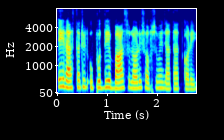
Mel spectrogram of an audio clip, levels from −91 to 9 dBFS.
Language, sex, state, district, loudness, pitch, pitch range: Bengali, female, West Bengal, North 24 Parganas, -21 LUFS, 215 Hz, 200-230 Hz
